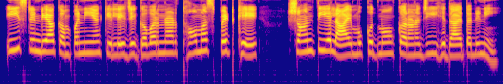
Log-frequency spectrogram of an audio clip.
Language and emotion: Sindhi, neutral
